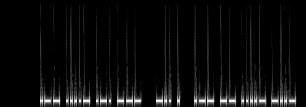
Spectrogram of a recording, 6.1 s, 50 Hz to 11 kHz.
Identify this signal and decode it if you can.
Morse code, heard as a keyed tone, about 28 wpm, 690 Hz. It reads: W4RO DE WM4X
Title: USA Callsign DE Callsign - 4 Characters - 28wpm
